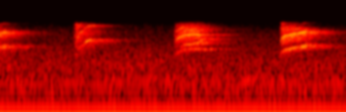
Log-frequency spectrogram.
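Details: White Syrian canary young birds kept in Saudi Arabia: three separate bright harmonic notes about a second apart, each with a sharp upward-curving onset and a slightly sliding tone, over a faint steady room hum.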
